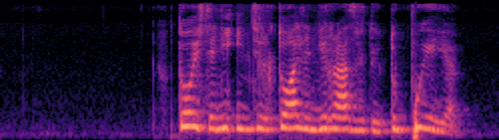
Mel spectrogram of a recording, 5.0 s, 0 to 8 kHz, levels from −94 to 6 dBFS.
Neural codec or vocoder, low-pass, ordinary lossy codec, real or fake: none; 7.2 kHz; AAC, 32 kbps; real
